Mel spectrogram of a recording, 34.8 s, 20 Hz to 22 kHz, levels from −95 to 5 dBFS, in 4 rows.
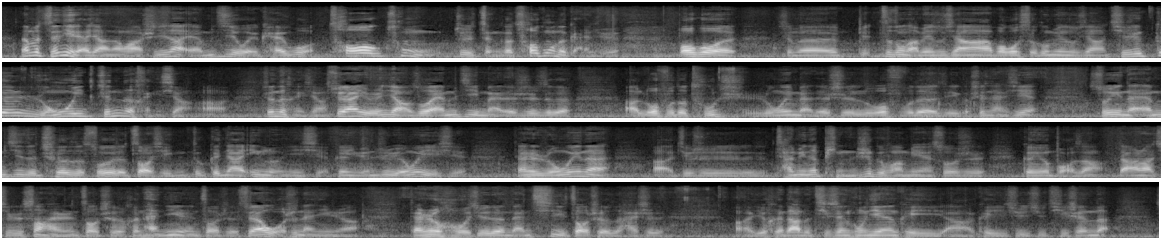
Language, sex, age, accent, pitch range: Chinese, male, 20-39, native, 110-155 Hz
